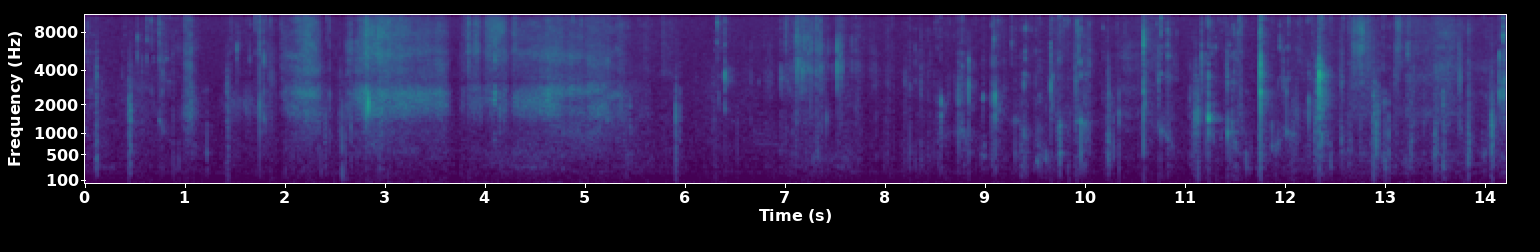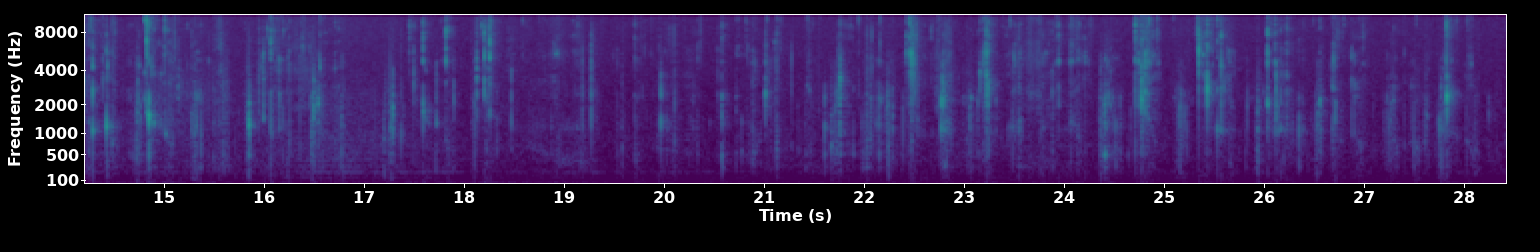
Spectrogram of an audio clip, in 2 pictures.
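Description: Close-miked chewing of pizza: wet mouth clicks and crunchy bites through the crust, with a louder crunchy stretch a few seconds in.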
